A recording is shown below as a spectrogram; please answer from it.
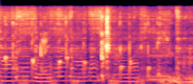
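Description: Mouth beatboxing: vocal percussion with sharp clicks and snare hits, under a hummed, synth-like melody line in short stepped notes.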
